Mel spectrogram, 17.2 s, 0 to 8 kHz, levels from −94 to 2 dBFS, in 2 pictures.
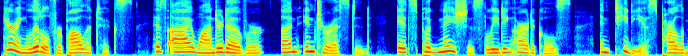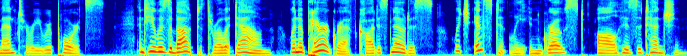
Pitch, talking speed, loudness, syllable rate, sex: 195 Hz, 130 wpm, -20 LUFS, 4.7 syllables/s, female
